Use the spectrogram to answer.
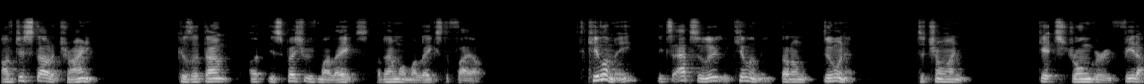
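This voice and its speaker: A man speaks with an Australian accent at a medium pitch and ordinary pitch variation, at a fairly quick pace. Long pauses come often, and the sound is dry and close with no echo. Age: 60s. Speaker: video blogger. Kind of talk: casual monologue to camera. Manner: animated.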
